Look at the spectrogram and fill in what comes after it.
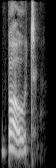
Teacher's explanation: For the o sound, as in boat, the lips are rounded and tense.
